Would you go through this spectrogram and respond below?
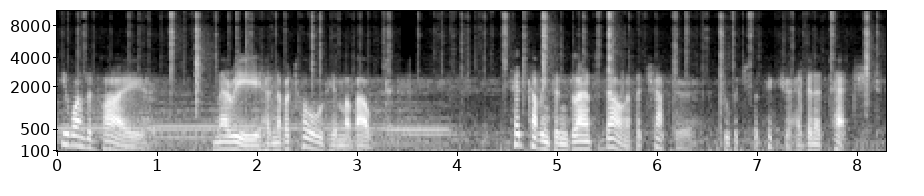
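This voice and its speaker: Over strong background music on a vintage radio recording comes a low-pitched man as a brooding storyteller. His phrasing is deliberate and theatrical, steeped in suspense. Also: very animated, rough recording. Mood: suspenseful, brooding. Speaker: narrator of a radio horror drama. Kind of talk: dramatic old-time radio narration. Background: dramatic music.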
